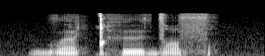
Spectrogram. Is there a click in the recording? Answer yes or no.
yes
